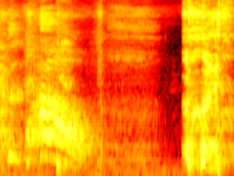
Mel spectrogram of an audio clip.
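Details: Two short bursts of voiced coughing separated by a quiet pause, with some nearby voice sounds; an ordinary cough.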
